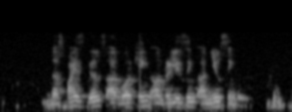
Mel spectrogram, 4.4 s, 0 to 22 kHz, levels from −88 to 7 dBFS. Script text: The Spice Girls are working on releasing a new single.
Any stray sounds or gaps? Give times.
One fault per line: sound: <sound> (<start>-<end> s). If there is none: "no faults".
no faults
